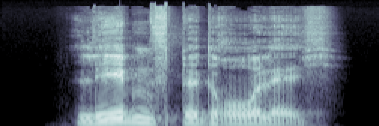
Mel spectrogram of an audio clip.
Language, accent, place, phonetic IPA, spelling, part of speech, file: German, Germany, Berlin, [ˈleːbn̩sbəˌdʁoːlɪç], lebensbedrohlich, adjective, De-lebensbedrohlich.ogg
- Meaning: life-threatening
